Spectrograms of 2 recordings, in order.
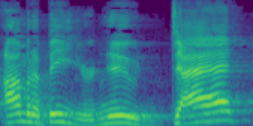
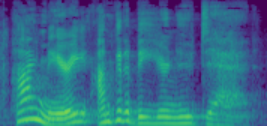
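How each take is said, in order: First: Loud, exaggerated parody rising at the end; "I'm gonna be your new dad" echoed loud and mocking, rising on "dad"; mocking repeat. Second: Said in the usual way. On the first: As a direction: parrot the line back in ridicule. Mimicking the dorm dad's line.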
